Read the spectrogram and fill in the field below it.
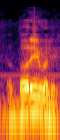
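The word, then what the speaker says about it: Barelvi: See, it's the V there. It's the V. Yeah, yeah. It's the V. So the V is pronounced as a W, right? It's the, between a V and a W.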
